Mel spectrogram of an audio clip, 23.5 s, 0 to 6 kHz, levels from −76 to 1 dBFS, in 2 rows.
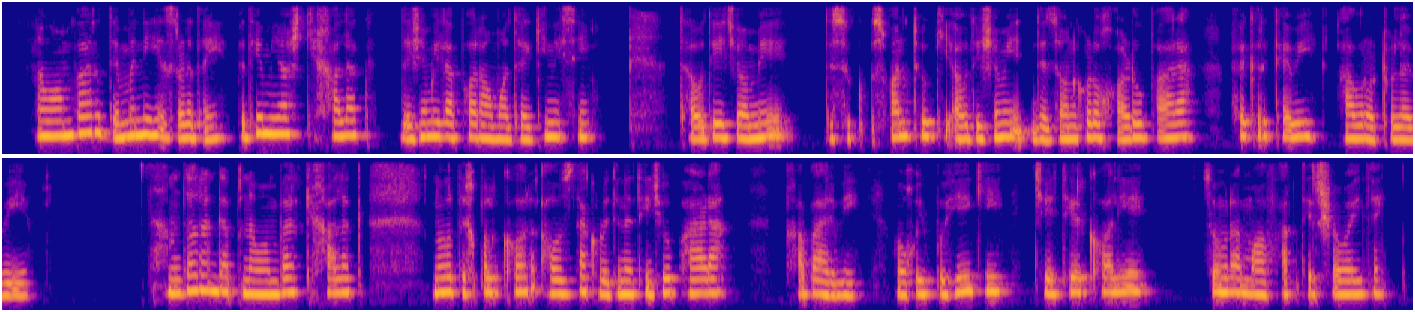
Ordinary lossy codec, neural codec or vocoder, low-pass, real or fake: none; none; 5.4 kHz; real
